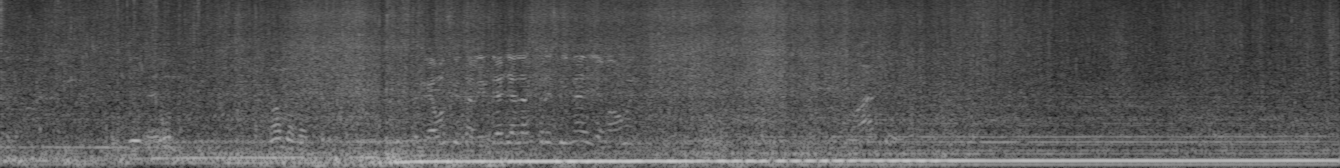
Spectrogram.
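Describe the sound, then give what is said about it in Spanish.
A motorboat's engine drones steadily as it cruises along the Amazon River on the border between Peru and Colombia, its low hum deepening a few seconds in, with faint indistinct voices and water noise underneath. “Hasta ahora hemos estado navegando el río alrededor de una hora y media”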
